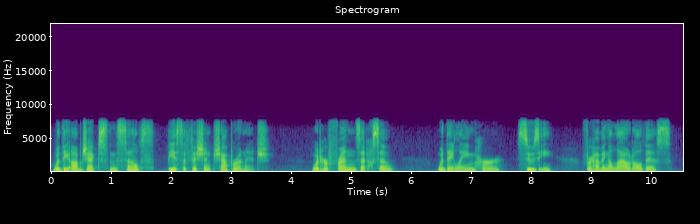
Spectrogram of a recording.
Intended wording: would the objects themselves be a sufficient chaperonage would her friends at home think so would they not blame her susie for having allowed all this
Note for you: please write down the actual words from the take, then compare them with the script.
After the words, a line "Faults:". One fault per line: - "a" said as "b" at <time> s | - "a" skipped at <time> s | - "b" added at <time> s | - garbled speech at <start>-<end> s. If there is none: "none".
would the objects themselves be a sufficient chaperonage would her friends at so would they blame her susie for having allowed all this
Faults:
- "home think" skipped at 5.4 s
- "not" skipped at 6.7 s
